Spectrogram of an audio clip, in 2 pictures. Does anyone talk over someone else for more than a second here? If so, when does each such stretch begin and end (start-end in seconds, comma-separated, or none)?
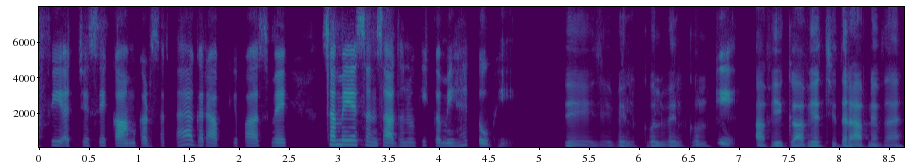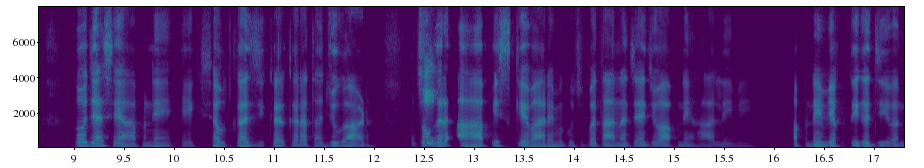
none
